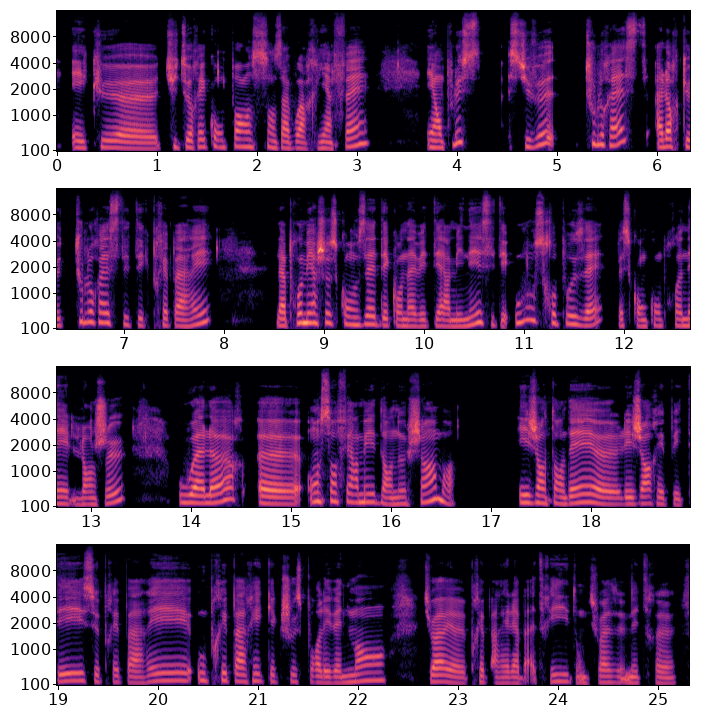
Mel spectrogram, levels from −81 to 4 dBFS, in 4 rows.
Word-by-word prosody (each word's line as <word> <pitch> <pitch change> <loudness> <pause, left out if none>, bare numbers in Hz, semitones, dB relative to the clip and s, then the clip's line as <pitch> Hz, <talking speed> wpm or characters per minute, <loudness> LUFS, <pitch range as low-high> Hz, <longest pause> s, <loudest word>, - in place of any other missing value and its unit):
et 165 +1 +1
que, 185 - -3 0.5
heu, - - -12
tu 185 - +2
te 185 +1 +1
récompenses 190 +1 -2
sans 175 -3 0
avoir 160 -1 -1
rien 160 +1 -3
fait 230 - 0 0.6
et 185 - +2
en 175 - +2
plus 295 - +1 0.3
si - - +6
tu 195 - +7
veux 240 +8 -1 0.3
tout 275 - +2
le 250 - +1
reste, 275 - -1
alors 200 +1 +2
que 185 - +1 0.2
tout 275 - +1
le 265 - 0
reste 250 -2 0
c'était 180 -3 -7
q - - -24
préparé, 180 - -2 0.7
la 175 -1 +3
1re 245 0 +5
chose 240 0 +11
qu'on 205 - -4
faisait 210 +2 +1
dès 180 -2 0
qu'on 170 -1 -4
avait 160 0 -2
terminé, 165 +7 -1
c'était 195 -6 -3
ou 250 +4 -3
on 315 - -2
se - - +4
reposait 210 -2 -1
parce 170 - +1
qu'on 160 -2 -6
comprenait 170 0 -3
l'enjeu, 160 - 0 0.5
ou 200 0 +1
alors, 200 +9 +2
heu, 170 -2 +4
on 230 +2 +1
s'enfermait 210 -2 +2
dans 170 -4 -3
nos 170 +1 -5
chambres 235 +9 +2 0.7
et 200 0 +3
j'entendais, 190 +1 +4
heu, 165 -3 +2
les 165 +1 -1
gens 175 +1 +9
répéter, 175 +5 -3
se 180 - +2
préparer, 175 +7 -3
ou 200 - -6
préparer 185 -2 -3
quelque 170 -1 -8
chose 170 -2 +2
pour 160 -1 -6
l'évènement, 170 +8 -3 0.4
tu - - -2
vois? 170 0 +3
Heu, 145 -3 -2
préparer 140 -2 -7
la 145 - -2
batterie 175 +6 -6
donc - - -8
tu - - -2
vois? 155 - -2
S 155 - -12
mettre, 145 0 -7
heu, 135 -1 -5
180 Hz, 185 wpm, -24 LUFS, 165-205 Hz, 0.7 s, chose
